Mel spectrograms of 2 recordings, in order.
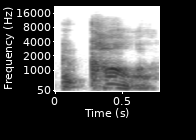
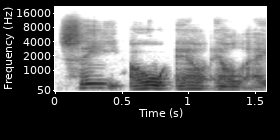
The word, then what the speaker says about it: Colla: I think it's Colla, C-O-L-L-A. I'll pronounce it as Colla.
